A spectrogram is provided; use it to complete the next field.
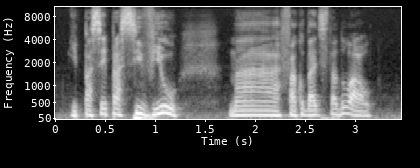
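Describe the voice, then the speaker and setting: In a northeastern Brazilian accent, a man with a fairly high pitch and a dark, mellow, somewhat breathy tone speaks at a fairly slow pace with fairly even intonation, in a very clean recording with a silent background. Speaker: oral and maxillofacial surgeon. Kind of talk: podcast interview.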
